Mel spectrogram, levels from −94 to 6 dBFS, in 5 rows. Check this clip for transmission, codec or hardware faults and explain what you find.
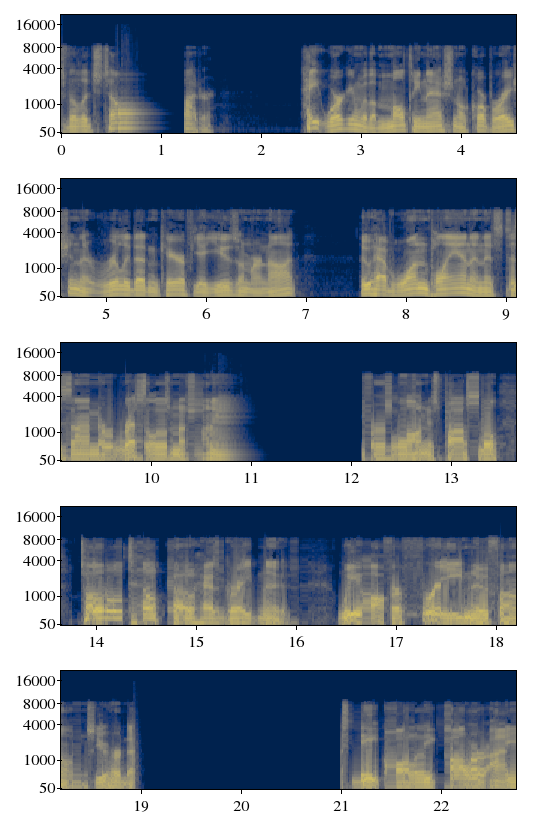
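Four kinds of transmission fault are audible: short concealed packet loss, three long network dropouts, robotic sound from repeated short buffers, and a burst of repeated packet loss. The audio passed through an Opus call path band-limited to 8 kHz.

Short concealed packet loss occurs at 0.52 s and again from 0.54 to 0.57 s. About 10 ms and then 20 ms of audio never arrived in time. The decoder extended the preceding sound across each hole and blended back into the real signal, which leaves a brief smear or wobble.

Long network dropouts occur from 0.59 to 1.24 s, 10.66 to 12.11 s, and 18.91 to 21.00 s, likely caused by interruptions in the network. The receiver stretches the last sound into a fading buzz. The rest of each gap is silent, about 0.23 s, 1.05 s and 1.99 s respectively. Audio resumes afterwards with the lost portions gone.

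Robotic sound from repeated short buffers runs from 9.00 s to the end. A steady 100 Hz buzz is imposed, which fits a 10 ms chunk being replayed whenever fresh audio failed to arrive. Most of this stretch is repeated material, so it sounds rigid and metallic while still roughly tracking the speech.

Repeated packet loss (robotic sound) appears from 10.41 to 10.64 s. Six short gaps, the longest 15 ms, are each patched by continuing the previous sound, covering roughly a quarter of the span. The result is choppy, clipped audio that leads straight into the second dropout.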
